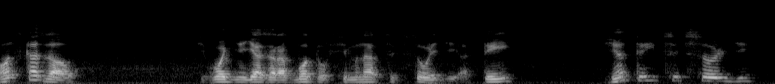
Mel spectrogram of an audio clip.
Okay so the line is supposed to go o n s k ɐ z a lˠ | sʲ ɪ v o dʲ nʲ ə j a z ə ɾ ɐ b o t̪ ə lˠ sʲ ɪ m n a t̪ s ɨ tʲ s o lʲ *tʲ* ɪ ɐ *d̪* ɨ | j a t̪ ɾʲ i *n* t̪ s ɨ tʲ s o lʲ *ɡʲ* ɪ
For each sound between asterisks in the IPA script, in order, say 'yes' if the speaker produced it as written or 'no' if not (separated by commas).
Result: no, no, no, no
